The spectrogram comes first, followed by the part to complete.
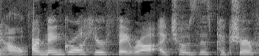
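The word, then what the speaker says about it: Feyre: I'm so confused I didn't know how to pronounce her name which is farra and I was lost okay but then it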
